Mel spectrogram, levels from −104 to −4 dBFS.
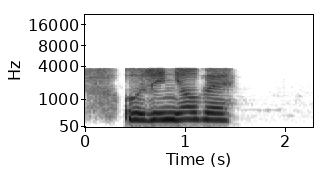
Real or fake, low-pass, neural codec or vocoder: real; 3.6 kHz; none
